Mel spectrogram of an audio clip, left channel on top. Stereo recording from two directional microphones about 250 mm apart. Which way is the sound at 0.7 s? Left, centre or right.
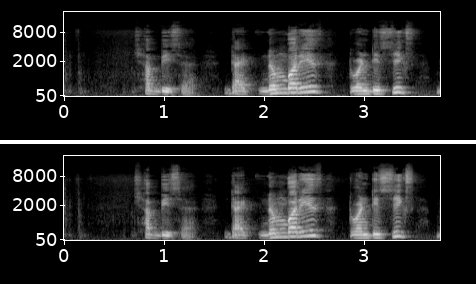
Right.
